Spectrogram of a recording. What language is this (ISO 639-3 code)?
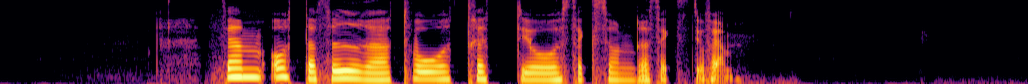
swe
